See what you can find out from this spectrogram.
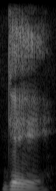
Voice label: "ghe3", Taiwanese syllable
